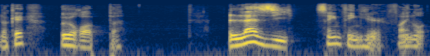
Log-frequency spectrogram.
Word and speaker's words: Europe: Remember this final it's not really present. It only gives you the possibility to pronounce this P, PP at the end, okay? Europe.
